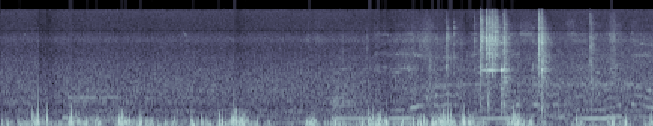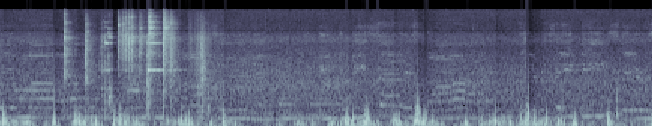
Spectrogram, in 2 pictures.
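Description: Wind buffeting the microphone in constant low rumbling gusts over a faint steady hum. Two short runs of sharp metallic clicks come from tool work on the wheel hub's adjusting nut, about six and ten seconds in.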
